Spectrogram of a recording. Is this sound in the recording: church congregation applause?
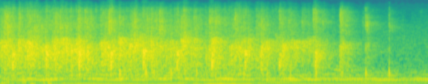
yes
